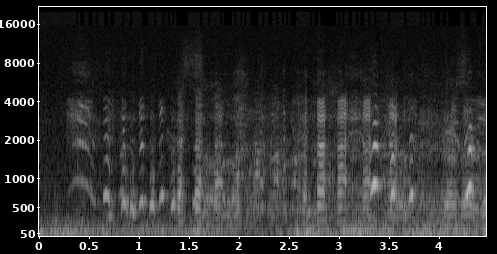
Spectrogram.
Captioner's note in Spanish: risas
